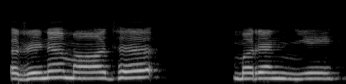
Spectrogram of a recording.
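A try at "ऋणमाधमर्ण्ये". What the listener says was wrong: ಮರ್ first ಯು can speak ಮರ್ ದೆನ್ ಮರ್ ನಾಟ್ ಮರ ಮರ್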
